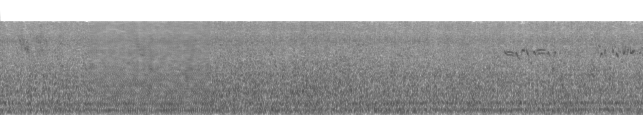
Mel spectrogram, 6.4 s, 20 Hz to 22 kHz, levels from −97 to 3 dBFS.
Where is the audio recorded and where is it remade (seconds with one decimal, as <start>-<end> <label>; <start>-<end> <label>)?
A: 0.0-0.9 recorded; 0.9-2.1 remade; 2.1-6.4 recorded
